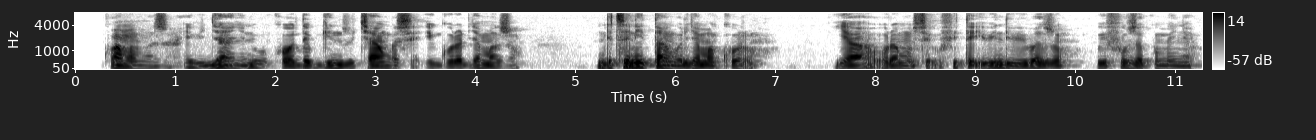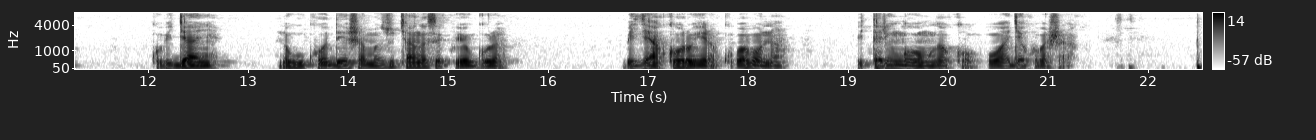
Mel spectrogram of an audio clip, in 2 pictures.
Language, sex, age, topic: Kinyarwanda, male, 18-24, finance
